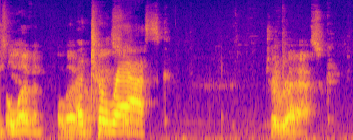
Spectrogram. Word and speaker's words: Tarrasque: beaten the Tarask before?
